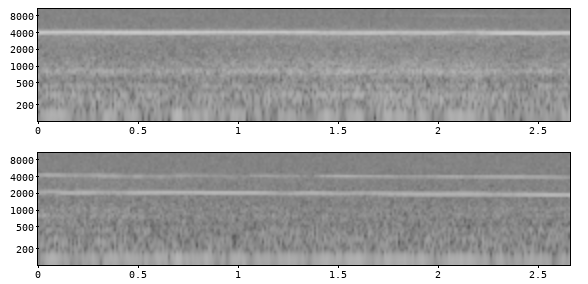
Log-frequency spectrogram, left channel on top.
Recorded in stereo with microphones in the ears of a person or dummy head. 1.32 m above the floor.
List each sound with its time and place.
Only background noise.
